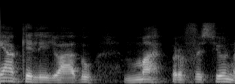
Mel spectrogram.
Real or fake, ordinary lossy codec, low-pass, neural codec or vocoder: fake; MP3, 32 kbps; 7.2 kHz; codec, 16 kHz, 0.7 kbps, FocalCodec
